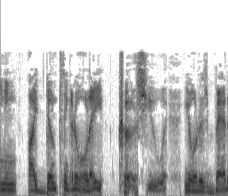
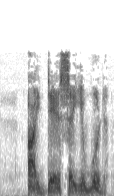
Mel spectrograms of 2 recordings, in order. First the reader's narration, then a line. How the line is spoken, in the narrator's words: snarled Ugluk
